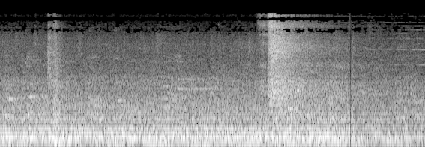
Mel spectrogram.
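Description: Enoden (Enoshima Electric Railway) train running along the track with a steady low rumble, a sharp click about a second in and a short burst of hiss about four and a half seconds in.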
